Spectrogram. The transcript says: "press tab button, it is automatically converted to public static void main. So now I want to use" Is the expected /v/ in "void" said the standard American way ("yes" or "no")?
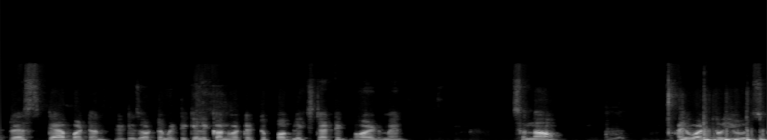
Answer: no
